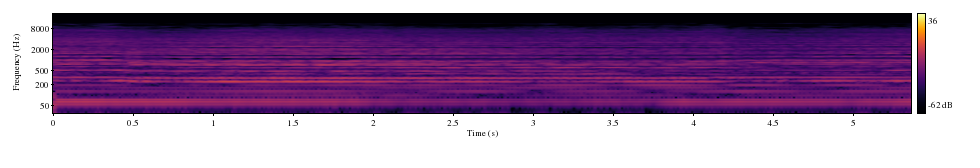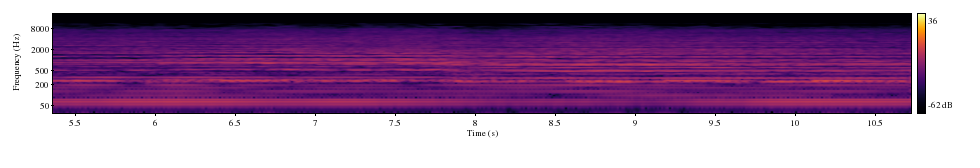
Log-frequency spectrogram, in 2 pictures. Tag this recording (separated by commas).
Music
